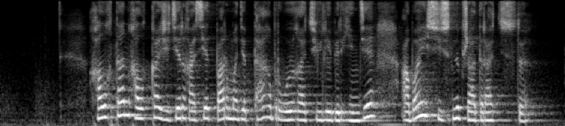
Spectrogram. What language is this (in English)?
Kazakh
